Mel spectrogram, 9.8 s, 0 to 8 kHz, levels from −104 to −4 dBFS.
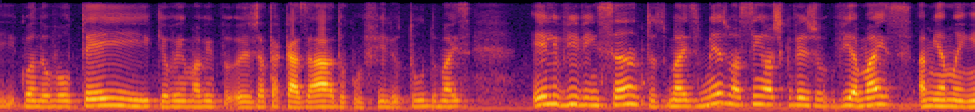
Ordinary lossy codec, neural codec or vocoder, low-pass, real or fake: none; none; 7.2 kHz; real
